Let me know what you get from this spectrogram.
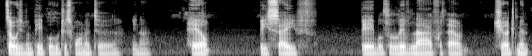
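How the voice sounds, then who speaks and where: An easygoing ancient demon detective played by a man talks in a low voice, close and dry. He muses in a folksy, laid-back way, as if chatting with a companion in an audio roleplay. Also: monotone, measured pace, long pauses, a little mellow, no echo, lightly acted. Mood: relaxed, musing. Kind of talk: conversational one-sided audio roleplay.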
